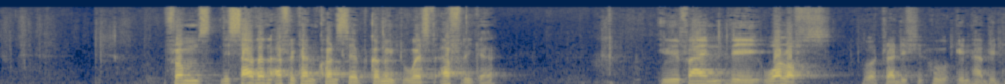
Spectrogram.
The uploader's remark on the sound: at the 2023 JRCLS Annual Conference in Atlanta, GA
